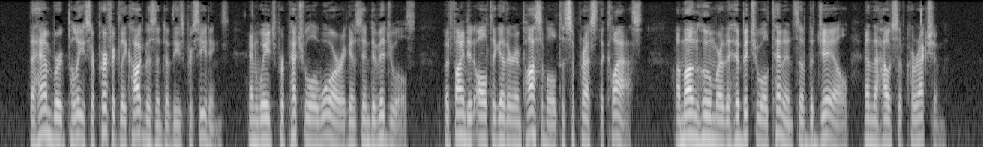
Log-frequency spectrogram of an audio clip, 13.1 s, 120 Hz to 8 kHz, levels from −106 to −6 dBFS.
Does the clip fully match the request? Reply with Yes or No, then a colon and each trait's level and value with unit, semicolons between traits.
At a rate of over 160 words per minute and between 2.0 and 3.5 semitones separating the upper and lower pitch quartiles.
Yes: average, 175 wpm; average, 3.2 semitones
